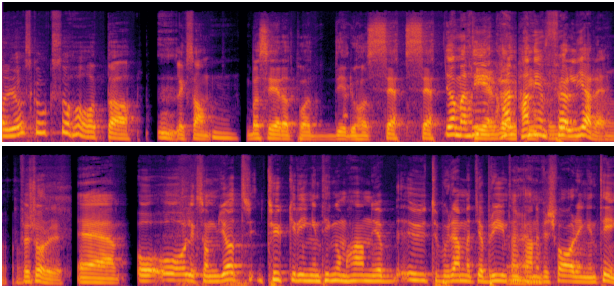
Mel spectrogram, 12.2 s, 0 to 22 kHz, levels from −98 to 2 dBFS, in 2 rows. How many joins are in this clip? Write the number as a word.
seven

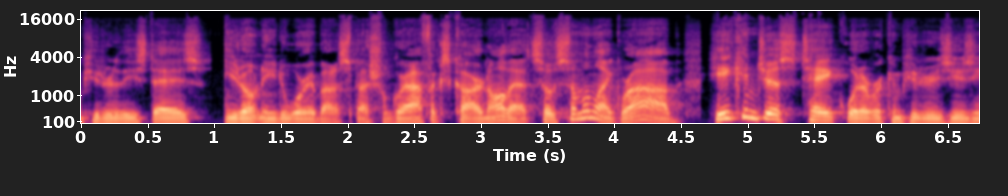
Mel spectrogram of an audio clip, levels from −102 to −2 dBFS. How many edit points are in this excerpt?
two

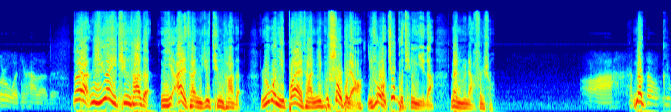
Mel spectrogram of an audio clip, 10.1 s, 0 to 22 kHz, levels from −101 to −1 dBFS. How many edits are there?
zero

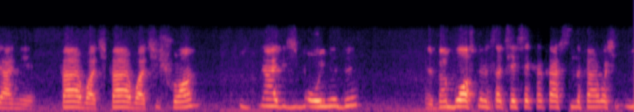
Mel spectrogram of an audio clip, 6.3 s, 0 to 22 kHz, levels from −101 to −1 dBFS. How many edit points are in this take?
three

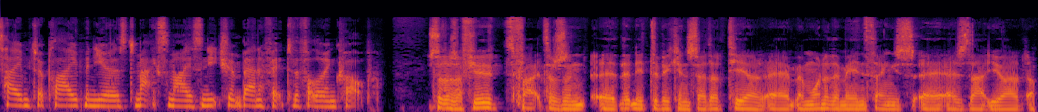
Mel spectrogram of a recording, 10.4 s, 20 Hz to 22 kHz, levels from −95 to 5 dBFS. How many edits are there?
one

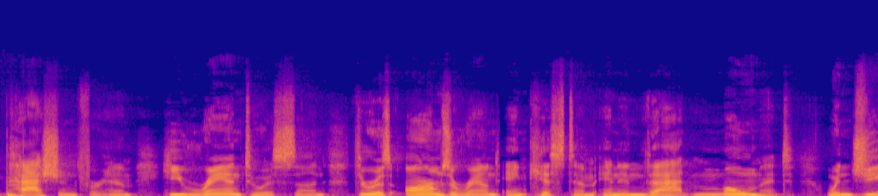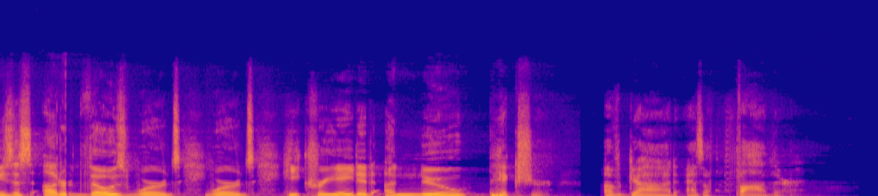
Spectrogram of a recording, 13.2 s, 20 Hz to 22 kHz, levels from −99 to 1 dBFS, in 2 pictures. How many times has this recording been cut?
three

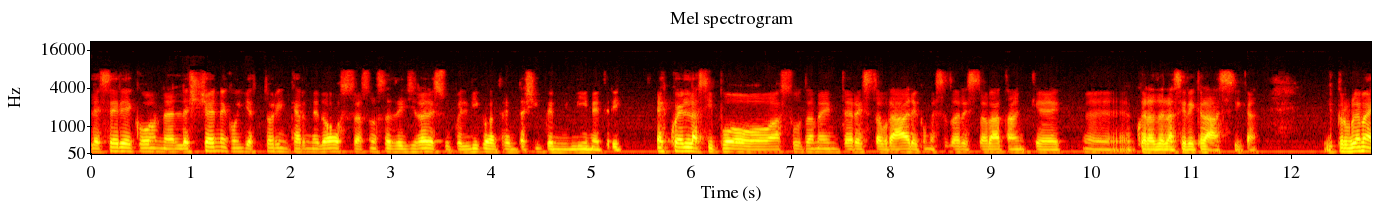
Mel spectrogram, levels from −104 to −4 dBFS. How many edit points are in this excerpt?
zero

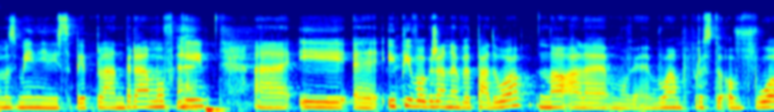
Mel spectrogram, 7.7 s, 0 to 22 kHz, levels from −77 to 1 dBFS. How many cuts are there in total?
one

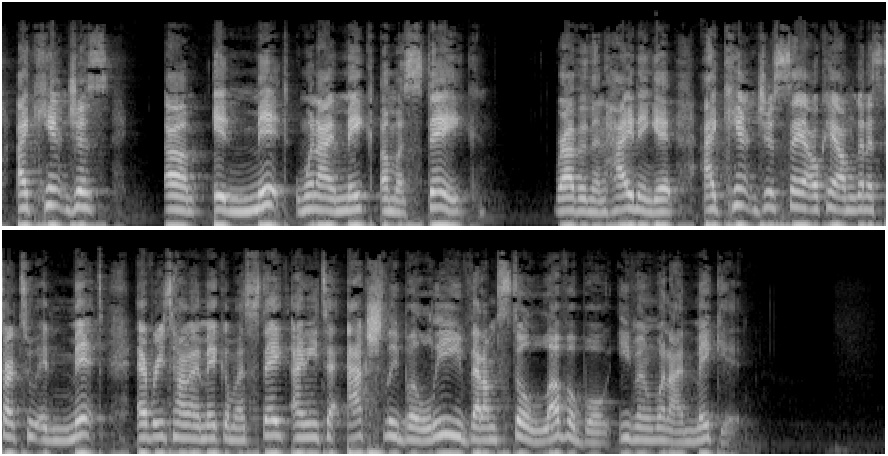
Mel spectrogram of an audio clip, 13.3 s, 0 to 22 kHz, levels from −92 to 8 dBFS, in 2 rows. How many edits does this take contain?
one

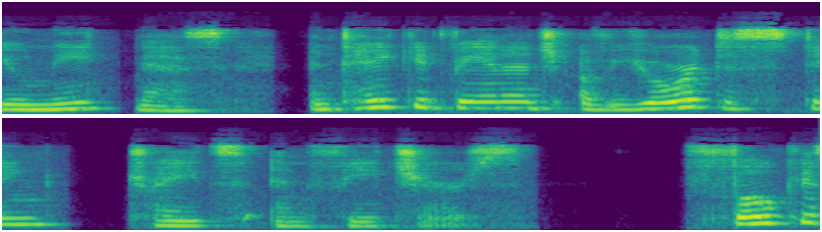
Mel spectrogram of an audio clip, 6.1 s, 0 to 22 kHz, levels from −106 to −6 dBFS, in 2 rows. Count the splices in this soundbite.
zero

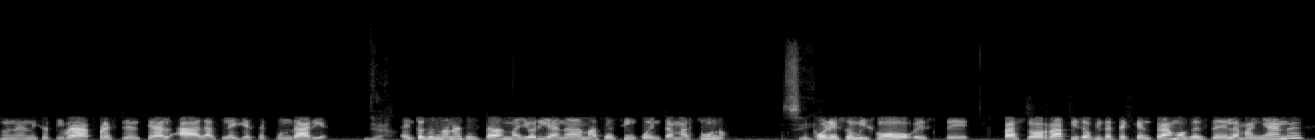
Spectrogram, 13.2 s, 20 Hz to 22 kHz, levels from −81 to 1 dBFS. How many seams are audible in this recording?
zero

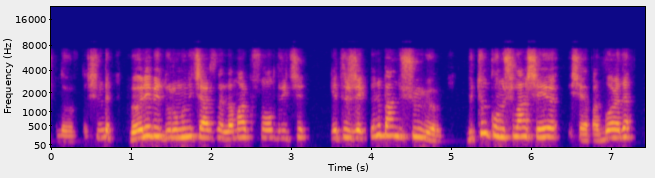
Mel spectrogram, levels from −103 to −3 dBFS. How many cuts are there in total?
zero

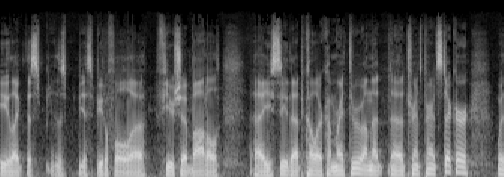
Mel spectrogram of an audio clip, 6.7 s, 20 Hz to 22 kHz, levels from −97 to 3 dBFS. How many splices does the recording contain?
zero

